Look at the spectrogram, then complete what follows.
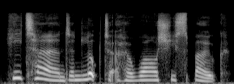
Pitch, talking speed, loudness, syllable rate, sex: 205 Hz, 230 wpm, -18 LUFS, 5.8 syllables/s, female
